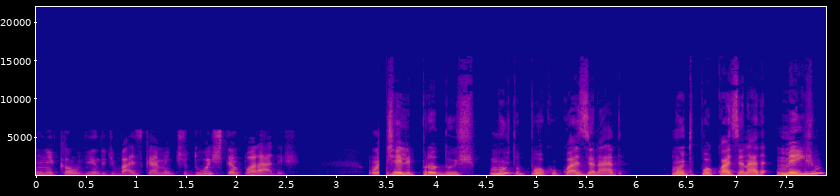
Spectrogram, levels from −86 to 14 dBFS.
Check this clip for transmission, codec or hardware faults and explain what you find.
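One fault: from the start to about 3.50 s the sound is dull and boxy, with nothing above 5.8 kHz, noticeably quieter (roughly 10 dB down) and carrying its own faint background noise well below the signal. An 80 ms silence at 3.50 s precedes a return to full, clear sound. This is likely an input switched to a poorer device: the recording began on a narrower-band microphone or headset profile, then changed to a better input.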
